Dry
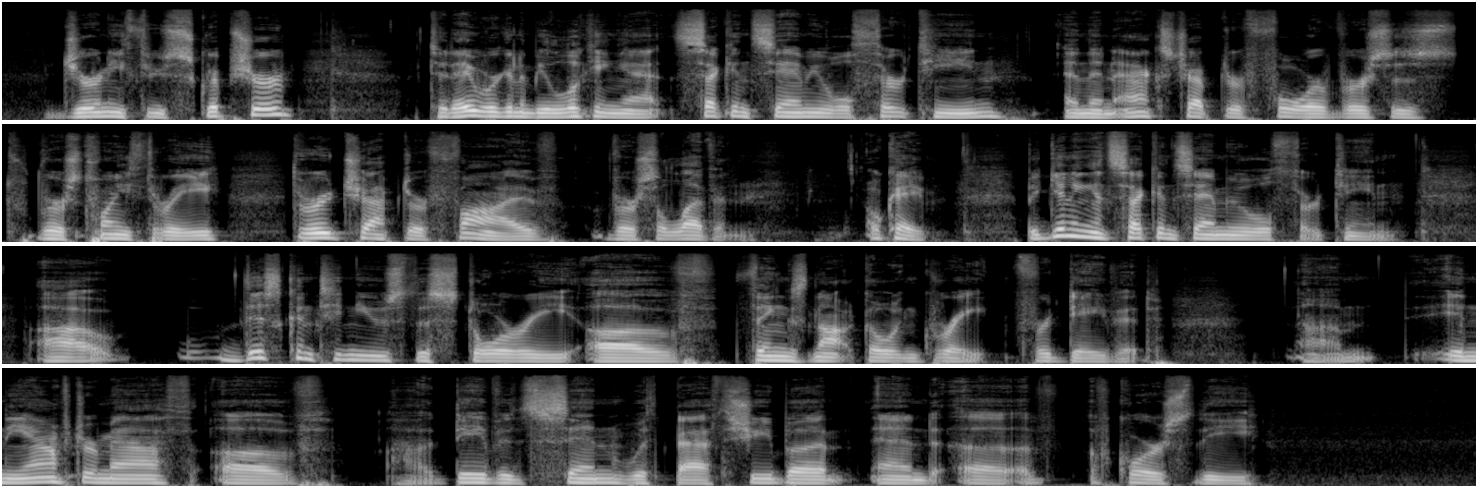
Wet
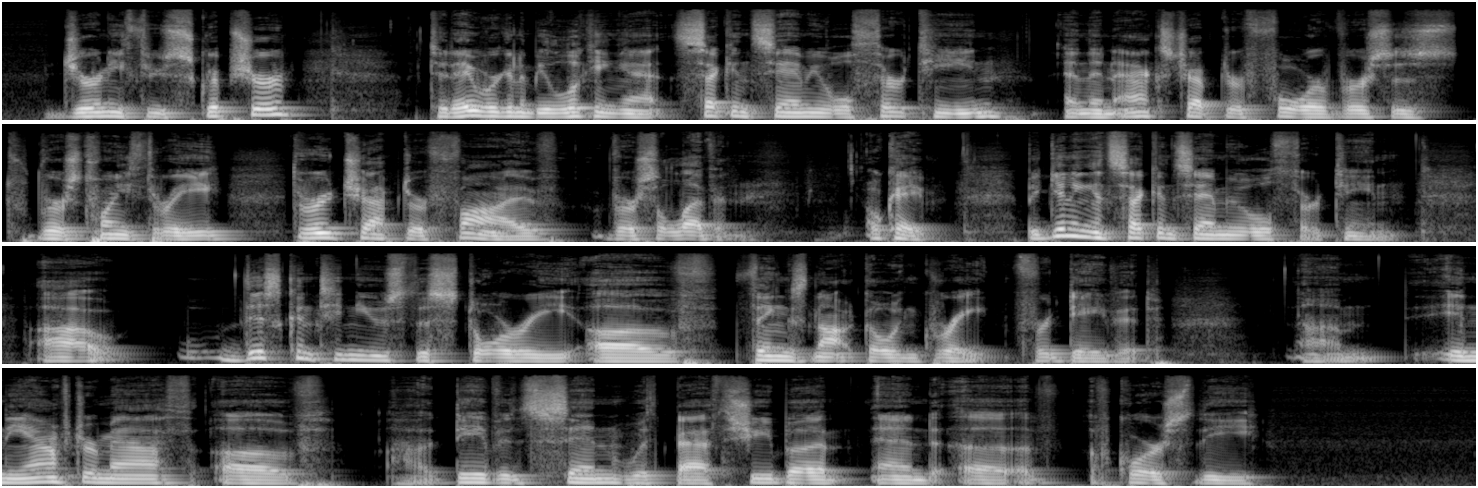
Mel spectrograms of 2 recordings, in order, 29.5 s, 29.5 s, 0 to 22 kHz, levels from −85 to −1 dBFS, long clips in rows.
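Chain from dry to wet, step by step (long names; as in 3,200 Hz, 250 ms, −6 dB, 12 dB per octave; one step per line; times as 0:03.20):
mains-hum notches 60/120/180/240/300/360/420/480/540/600 Hz
level +4 dB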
